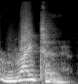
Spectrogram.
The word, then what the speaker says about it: written: But this is not written.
